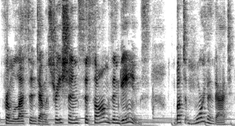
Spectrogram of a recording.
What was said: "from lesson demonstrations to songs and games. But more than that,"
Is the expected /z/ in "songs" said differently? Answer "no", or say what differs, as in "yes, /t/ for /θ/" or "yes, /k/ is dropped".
no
